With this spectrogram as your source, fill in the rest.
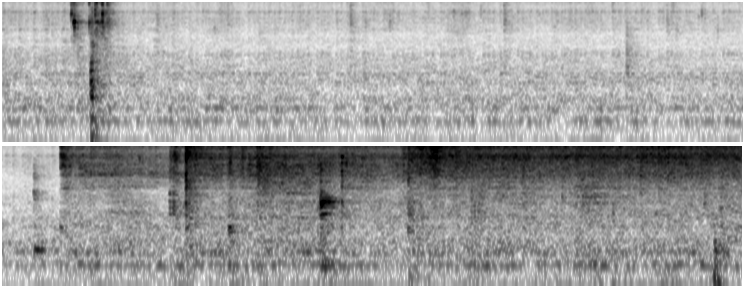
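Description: Sliced onions drop into a pan of turkey wing gravy, setting off a sudden, steady bright sizzle that swells and continues after a quiet start with a few faint clinks.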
